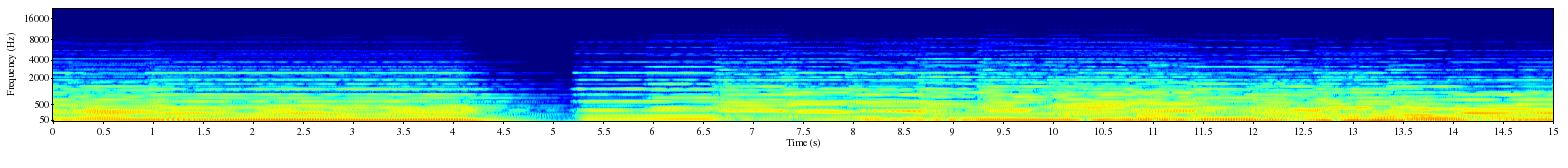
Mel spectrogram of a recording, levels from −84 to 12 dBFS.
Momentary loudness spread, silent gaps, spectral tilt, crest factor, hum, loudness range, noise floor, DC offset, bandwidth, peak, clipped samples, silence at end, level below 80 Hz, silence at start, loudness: 5 LU; none; -9 dB/octave; 14 dB; none; 4 LU; -43 dBFS; under 0.1%; 6.6 kHz; -2 dBFS; under 0.1%; 0 s; -20 dBFS; 0 s; -19 LUFS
